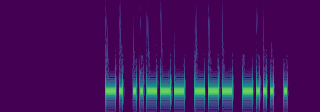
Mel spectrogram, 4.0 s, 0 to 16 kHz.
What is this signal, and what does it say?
Morse code, heard as a keyed tone, about 28 wpm, 700 Hz. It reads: N2OBE
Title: USA Call Signs - 5 Characters - Repeated 3x - 28wpm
